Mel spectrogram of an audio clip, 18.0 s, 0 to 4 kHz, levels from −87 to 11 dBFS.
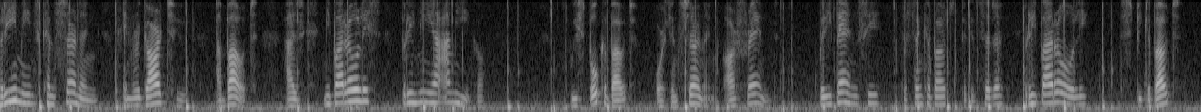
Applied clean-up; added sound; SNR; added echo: none; Typing; 6 dB; none.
